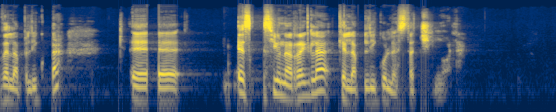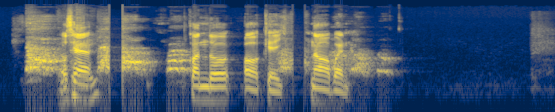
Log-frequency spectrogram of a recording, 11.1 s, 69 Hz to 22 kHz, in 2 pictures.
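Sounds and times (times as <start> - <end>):
speech: 0.0 - 4.7, 5.8 - 9.2
small dog barking: 5.8 - 7.6, 8.3 - 9.6.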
